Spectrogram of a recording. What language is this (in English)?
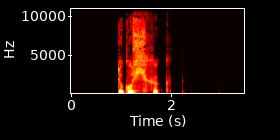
Central Yupik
